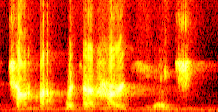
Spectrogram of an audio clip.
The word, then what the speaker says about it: chakra: It actually is pronounced chakra clearing. – Cha, like chair. – For all parts, yeah, with like CH, with like a hard CH. But the common way of saying it is chakra.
